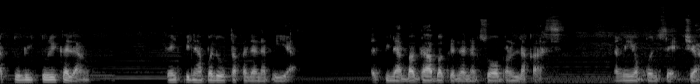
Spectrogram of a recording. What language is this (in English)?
Filipino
